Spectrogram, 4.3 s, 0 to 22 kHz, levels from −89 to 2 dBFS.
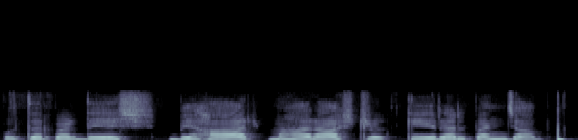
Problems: constant background noise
